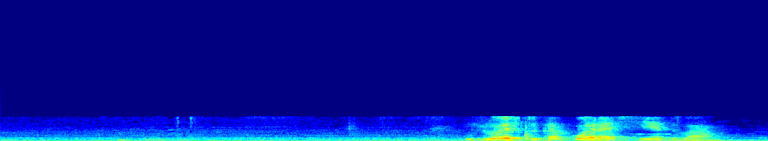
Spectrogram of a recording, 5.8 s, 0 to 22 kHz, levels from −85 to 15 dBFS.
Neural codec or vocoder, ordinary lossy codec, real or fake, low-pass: none; AAC, 16 kbps; real; 7.2 kHz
